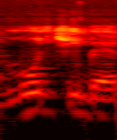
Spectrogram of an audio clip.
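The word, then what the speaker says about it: Mulciber: vulcan is much better i guess that's how you pronounce it m-u-l-c-i-b-e-r mochi bear that's another name for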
